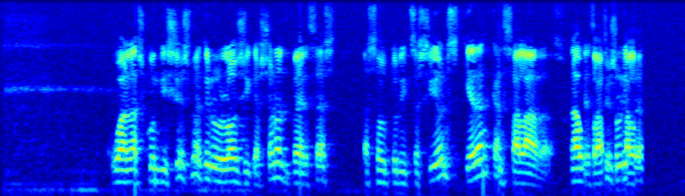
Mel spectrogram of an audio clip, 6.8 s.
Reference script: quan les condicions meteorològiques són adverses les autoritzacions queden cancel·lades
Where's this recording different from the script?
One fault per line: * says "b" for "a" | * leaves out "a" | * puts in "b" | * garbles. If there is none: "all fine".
* garbles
